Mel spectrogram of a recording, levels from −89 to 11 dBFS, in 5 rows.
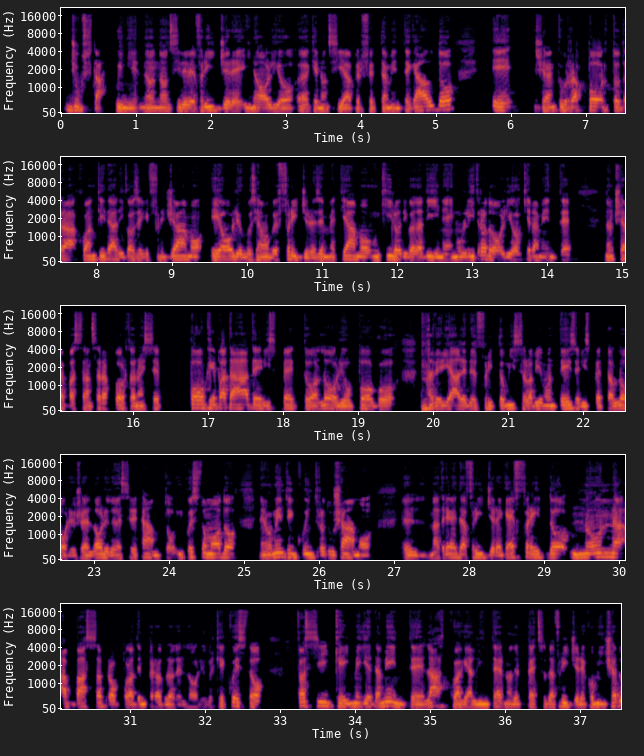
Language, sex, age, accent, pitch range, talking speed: Italian, male, 50-69, native, 110-125 Hz, 170 wpm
